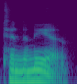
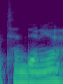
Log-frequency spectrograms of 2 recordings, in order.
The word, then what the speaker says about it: tendineae: attached to the chordae tendineae or tendineae however you want to pronounce it from the papillary muscles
